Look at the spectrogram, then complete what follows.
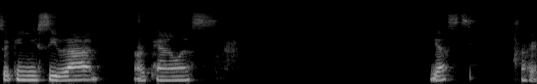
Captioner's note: silence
